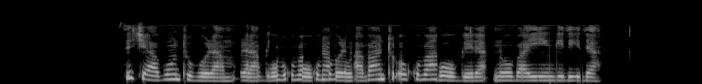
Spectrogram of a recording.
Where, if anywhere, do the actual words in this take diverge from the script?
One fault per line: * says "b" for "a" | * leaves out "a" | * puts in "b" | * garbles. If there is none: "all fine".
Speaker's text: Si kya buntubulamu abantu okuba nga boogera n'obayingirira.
* garbles
* leaves out "nga"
